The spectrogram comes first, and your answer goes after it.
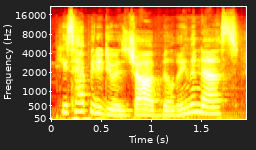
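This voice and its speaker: A woman's voice: mid-range voice, lively intonation, quick pace, soft background music, lightly acted. Woman voicing a blustery, stubborn storybook papa bear. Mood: dismissive. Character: grumbling, stubborn, secretly hopeful papa bear, adult male.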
